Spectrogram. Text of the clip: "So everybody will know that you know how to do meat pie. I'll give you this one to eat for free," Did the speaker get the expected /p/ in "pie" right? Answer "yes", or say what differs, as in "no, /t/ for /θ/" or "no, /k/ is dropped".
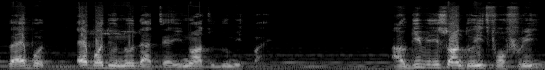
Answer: no, /b/ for /p/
